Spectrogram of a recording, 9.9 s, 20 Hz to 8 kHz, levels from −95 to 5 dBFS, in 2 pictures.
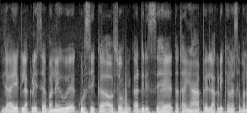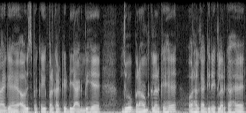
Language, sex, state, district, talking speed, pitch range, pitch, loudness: Hindi, male, Jharkhand, Garhwa, 260 wpm, 115-125 Hz, 120 Hz, -14 LUFS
